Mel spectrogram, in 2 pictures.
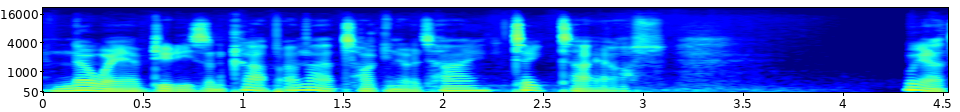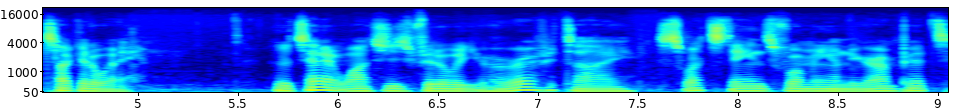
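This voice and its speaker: A man's voice: lowish voice, vocal fry. A man streaming a video game, reading its dialogue aloud and reacting with sarcastic asides.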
